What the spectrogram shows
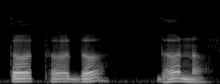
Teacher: दंत से टच होती है जीभ आपकी, दांत से। बिना दांत के टच हुए इन वर्णों को, इन अक्षरों को नहीं बोल सकते आप।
